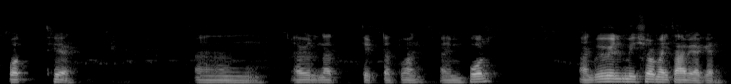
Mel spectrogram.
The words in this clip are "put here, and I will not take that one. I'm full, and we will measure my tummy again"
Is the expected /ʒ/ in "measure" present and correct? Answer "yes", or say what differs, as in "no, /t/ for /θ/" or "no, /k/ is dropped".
no, /ʃ/ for /ʒ/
